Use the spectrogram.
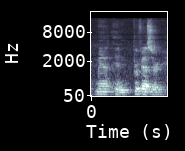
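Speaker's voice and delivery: ordinary talk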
